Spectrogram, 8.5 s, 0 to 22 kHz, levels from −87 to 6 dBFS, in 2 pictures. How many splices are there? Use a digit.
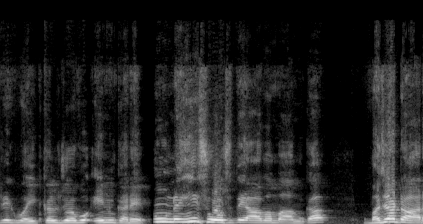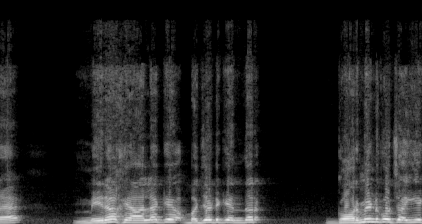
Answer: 1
